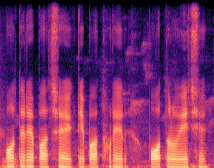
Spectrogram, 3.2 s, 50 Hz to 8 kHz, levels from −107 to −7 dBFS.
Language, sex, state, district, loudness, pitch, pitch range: Bengali, male, West Bengal, Cooch Behar, -18 LUFS, 130 Hz, 125-135 Hz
